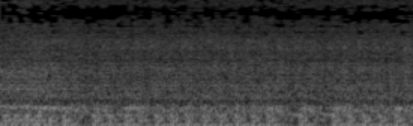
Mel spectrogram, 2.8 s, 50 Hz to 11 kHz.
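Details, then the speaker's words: 2022 Honda Navi on its first start after installing the MNNTHBX intake, with a separate crankcase filter. Extremely cold, full choke. Small single idles fast and steady with an even low pulse and a breathy intake note; normal cold idle on choke. "it's extremely cold i got full choke on already let's see"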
